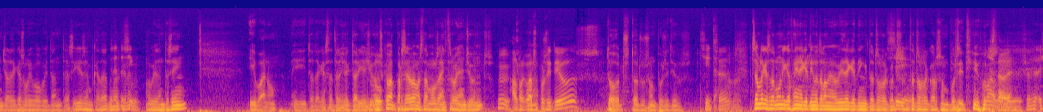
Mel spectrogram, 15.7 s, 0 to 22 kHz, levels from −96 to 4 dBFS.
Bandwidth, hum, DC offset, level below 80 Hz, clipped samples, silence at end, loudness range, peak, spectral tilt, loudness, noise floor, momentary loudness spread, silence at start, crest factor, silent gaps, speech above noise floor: 10.5 kHz; none; under 0.1%; -32 dBFS; under 0.1%; 0 s; 7 LU; -2 dBFS; -8.5 dB/octave; -20 LUFS; -39 dBFS; 14 LU; 0 s; 16 dB; none; 20 dB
